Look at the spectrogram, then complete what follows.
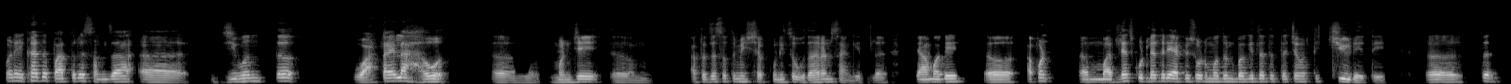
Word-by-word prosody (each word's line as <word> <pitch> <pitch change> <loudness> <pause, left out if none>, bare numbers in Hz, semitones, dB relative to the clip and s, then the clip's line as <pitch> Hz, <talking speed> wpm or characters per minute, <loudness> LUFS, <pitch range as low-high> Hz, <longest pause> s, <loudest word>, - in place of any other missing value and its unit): पण 160 - -1
एखादं 175 +2 +3
पात्र 140 +3 +3
समजा 130 -2 +1
अ, 105 -5 -1 0.4
जिवंत 145 +6 -2 0.8
वाटायला 150 +8 +5
हवं. 135 -3 +3 0.4
अ, - - -5 0.6
म्हणजे 110 +4 +2 0.2
अ, - - -10 0.8
आता - - -5
जसं 130 +3 -4
तुम्ही 135 0 -3
शकुणीचं 110 -3 -4
उदाहरण 110 +3 +1
सांगितलं, 95 0 -9 0.3
त्यामध्ये 120 +3 +4 0.3
अ, - - +4 0.4
आपण 155 - 0 0.3
अ, 115 - +1
मधल्याच 120 +6 +3
कुठल्यातरी 150 0 +3
एपिसोडमधून 140 -1 +2
बघितलं 140 +1 0
तर 135 - -5
त्याच्यावरती 130 +1 -4 0.2
चीड 125 -4 +3
येते. 95 -3 -3 0.4
अ, - - -4 0.5
तर - - +2
130 Hz, 125 wpm, -23 LUFS, 115-145 Hz, 0.8 s, वाटायला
